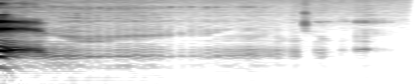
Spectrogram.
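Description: A man's drawn-out hesitation vowel trails off just after the start, followed by a pause with only faint low room noise that fades almost to nothing near the end.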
